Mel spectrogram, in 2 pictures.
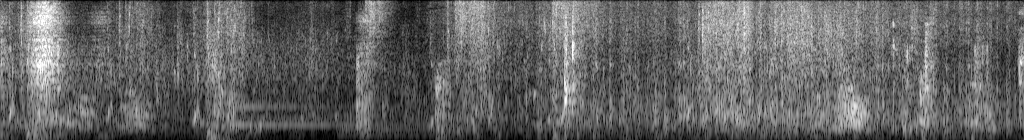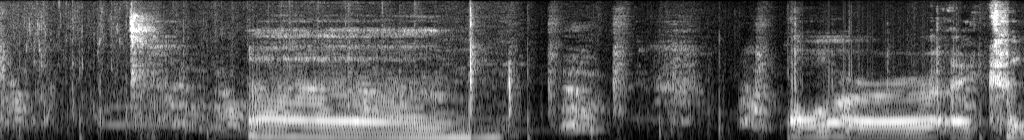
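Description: Dogs in a video game barking and whimpering, with short yips and a long whining cry near the end, mixed with game sounds and a person talking.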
